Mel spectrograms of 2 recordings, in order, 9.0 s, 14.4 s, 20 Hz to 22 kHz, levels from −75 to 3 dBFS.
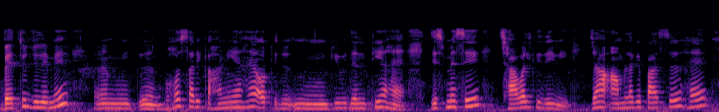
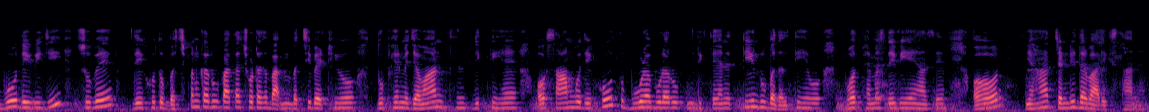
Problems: none marked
